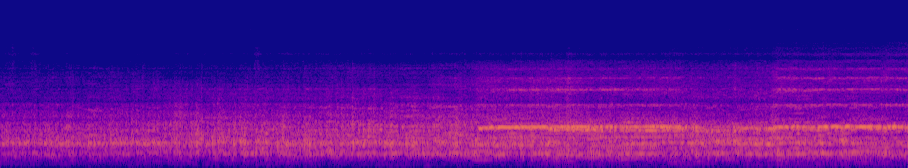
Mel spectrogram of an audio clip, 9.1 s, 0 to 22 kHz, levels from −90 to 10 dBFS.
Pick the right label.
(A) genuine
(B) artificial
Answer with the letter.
B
